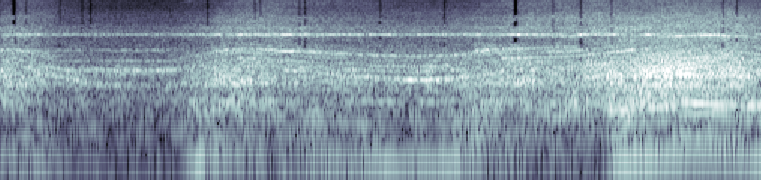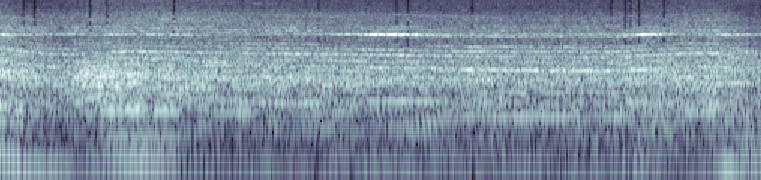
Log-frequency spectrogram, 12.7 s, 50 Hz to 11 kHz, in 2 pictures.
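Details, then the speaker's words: 2007 Citroën C6 2.7 V6 twin-turbo diesel, long stood, revs raised: turbo whoosh plus a dry, high-pitched metallic squeal and whine from a dry bearing; drive belt tensioner or idler suspected, idler pulley bearing found. "but one of the noises is a dry bearing a whining and a sort of high-pitched squealing like a dry metal noise so what i need to do is find out what's causing that"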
